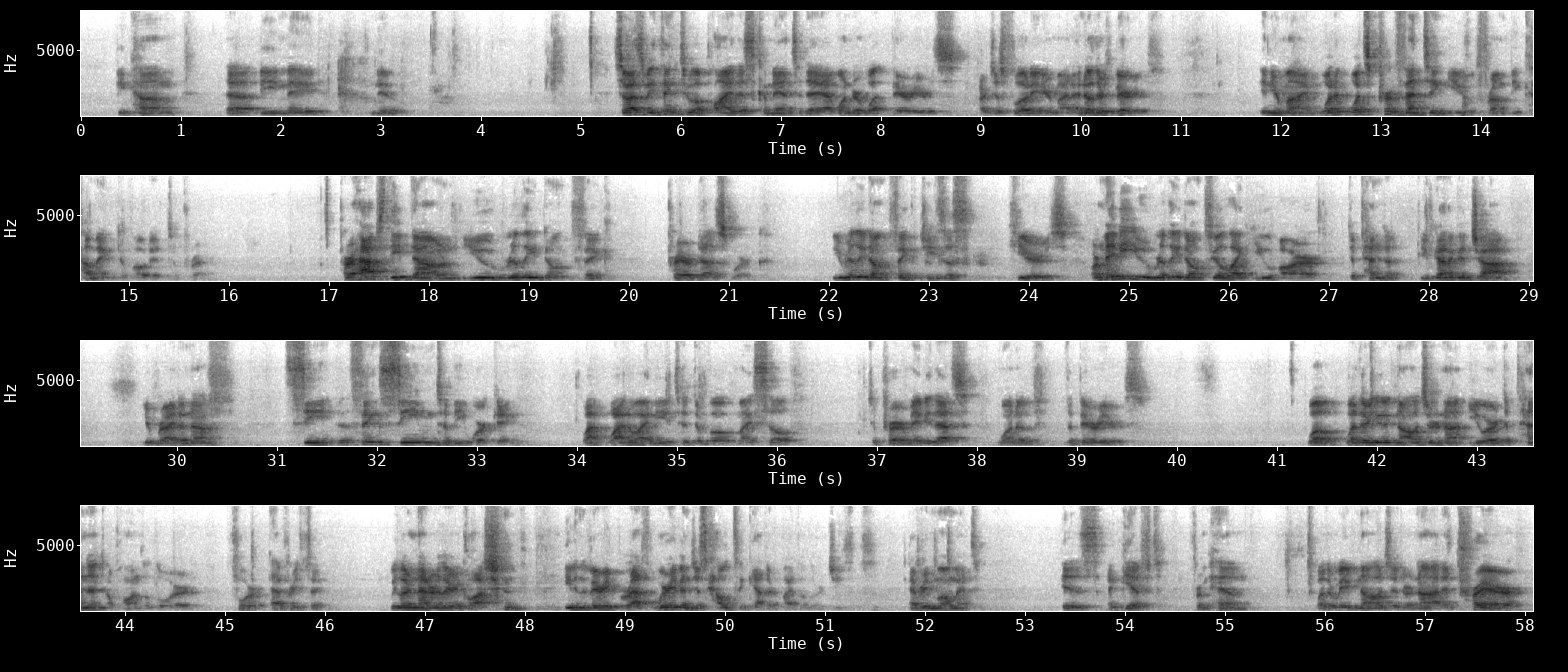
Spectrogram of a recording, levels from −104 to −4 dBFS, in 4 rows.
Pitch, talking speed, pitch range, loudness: 125 Hz, 150 wpm, 110-145 Hz, -24 LUFS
